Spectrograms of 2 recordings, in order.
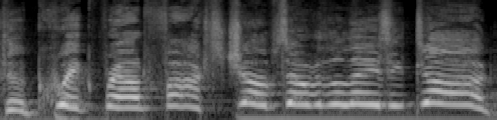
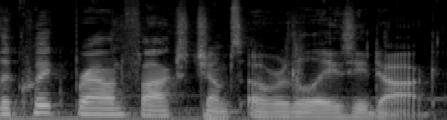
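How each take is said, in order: First: It is said in a bold, brash way. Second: It is said in a meek, subdued way.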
